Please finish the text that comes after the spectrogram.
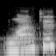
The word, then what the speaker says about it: wanted: suena de la forma wanted se mire algunas personas pronuncian guandique así no la pronuncian la lata pero si se pronuncia la en este caso por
